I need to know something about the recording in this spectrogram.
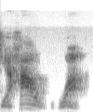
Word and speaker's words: Yahweh: the Most High is Yahweh. The last letter you hear pronounced is the W, the Wah. You don't hear the hey at the end of it.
